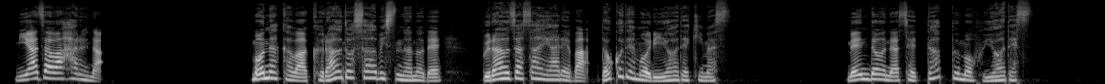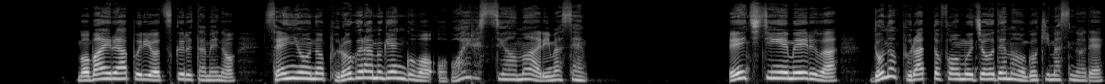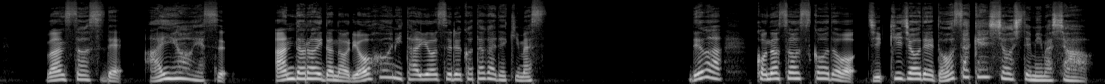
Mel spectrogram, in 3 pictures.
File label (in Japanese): クラウドサービスナレーション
